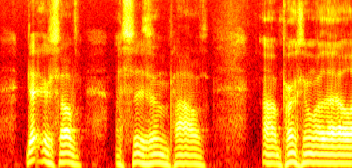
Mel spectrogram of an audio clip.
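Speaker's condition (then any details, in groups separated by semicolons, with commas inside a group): ALS; tracheotomy, wheelchair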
